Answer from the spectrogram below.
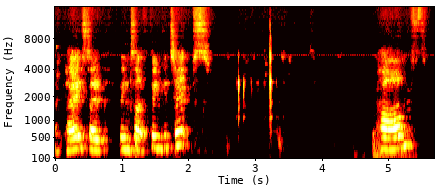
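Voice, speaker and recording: A woman teaching a music class, questioning and encouraging her students in a brisk way. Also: sits high, warm tone. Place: school classroom. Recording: echoey classroom, faint ambience.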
